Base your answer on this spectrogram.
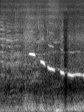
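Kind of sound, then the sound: human body sound, person whistling a tune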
